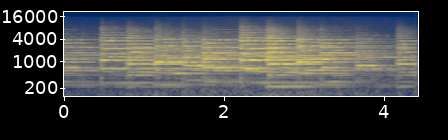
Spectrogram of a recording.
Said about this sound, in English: Then pealed the bells more loud and deep.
